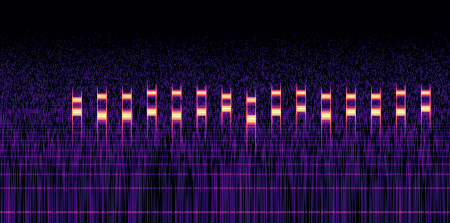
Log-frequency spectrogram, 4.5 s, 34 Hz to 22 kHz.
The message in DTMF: 755969019#5889#

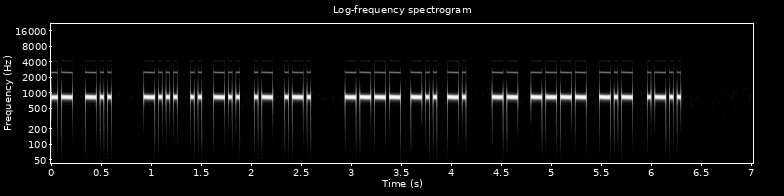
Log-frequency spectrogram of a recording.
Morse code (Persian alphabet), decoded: … بیدار شدن مشکل

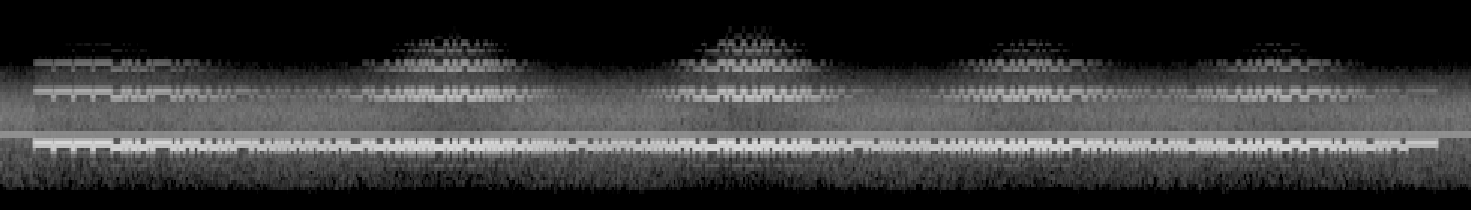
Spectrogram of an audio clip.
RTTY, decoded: LA VARIANTE DEL SARDO PARLATA A ELMAS E IL CAMPIDANESE COMUNE.

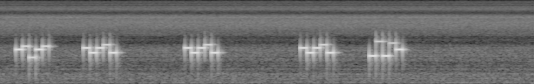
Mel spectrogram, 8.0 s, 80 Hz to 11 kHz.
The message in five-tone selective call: 68168 74794 74794 74794 22206

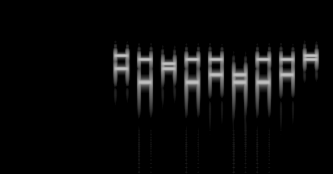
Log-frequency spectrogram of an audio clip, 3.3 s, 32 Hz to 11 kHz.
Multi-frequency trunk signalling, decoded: KP 7678178 ST

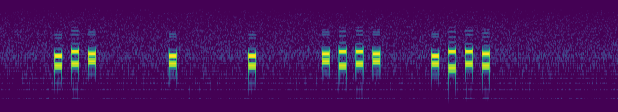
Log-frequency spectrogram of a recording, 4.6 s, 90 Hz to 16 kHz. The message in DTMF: 490 7 4 0690 7395

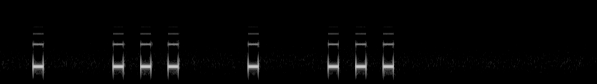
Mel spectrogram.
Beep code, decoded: 1-3-1-3

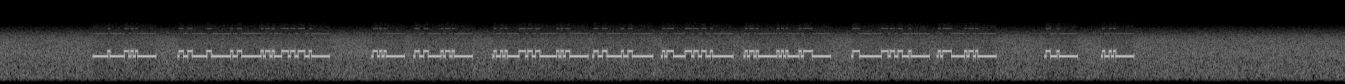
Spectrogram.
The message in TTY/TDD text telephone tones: RIVWD NRIDJ VSIWZ PDYEM CEDCJ

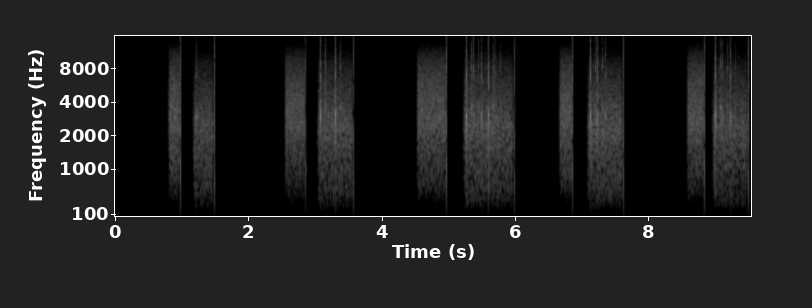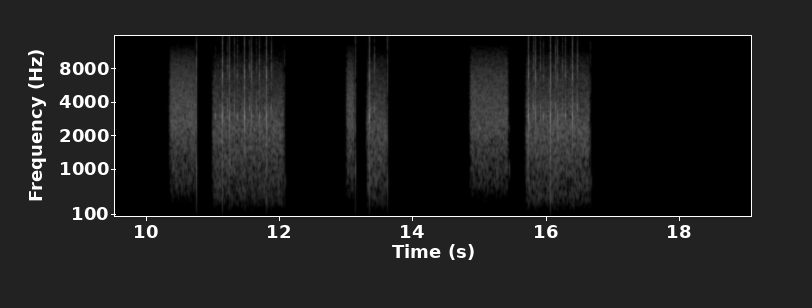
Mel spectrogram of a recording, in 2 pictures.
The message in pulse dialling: 1 3 5 3 3 8 1 7

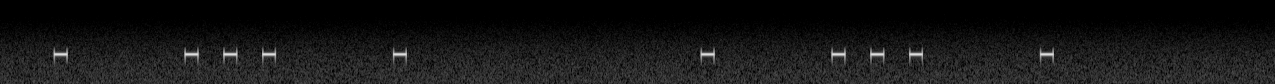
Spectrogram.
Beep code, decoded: 1-3-1

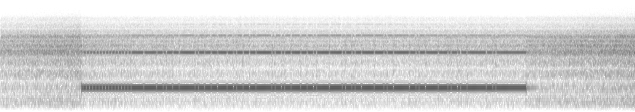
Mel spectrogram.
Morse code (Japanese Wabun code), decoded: none

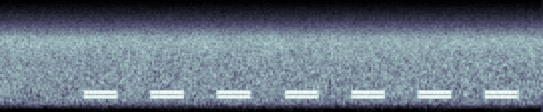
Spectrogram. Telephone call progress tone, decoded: congestion tone

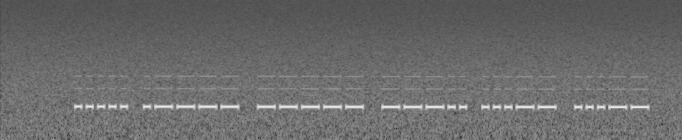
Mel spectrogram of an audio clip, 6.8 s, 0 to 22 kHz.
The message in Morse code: 510833

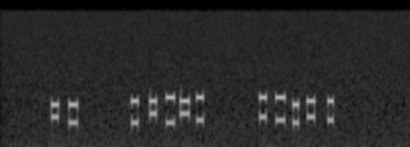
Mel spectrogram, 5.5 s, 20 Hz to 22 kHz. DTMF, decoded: 71 20306 96185

